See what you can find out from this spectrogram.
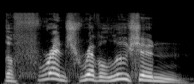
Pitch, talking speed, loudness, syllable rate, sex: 180 Hz, 95 wpm, -17 LUFS, 3.3 syllables/s, male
